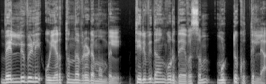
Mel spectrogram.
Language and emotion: Malayalam, neutral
